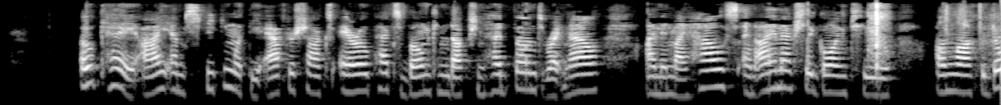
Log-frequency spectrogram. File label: Aftershokz Aeropex microphone IDEAL Wind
